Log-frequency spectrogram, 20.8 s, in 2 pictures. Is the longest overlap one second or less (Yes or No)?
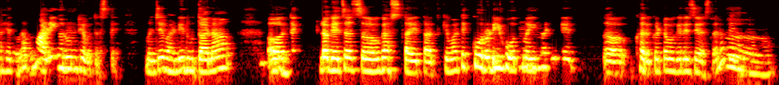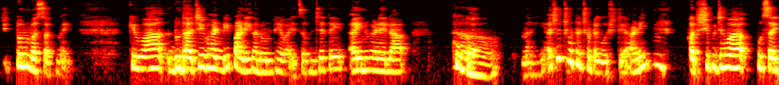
Yes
